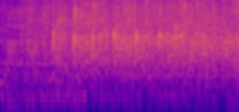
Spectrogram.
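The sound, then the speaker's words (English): Audience applause at a live software demo talk, a dense, even wash of clapping with a few sharper individual claps standing out across the stretch. “Applause for Payman for not getting fired today.”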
